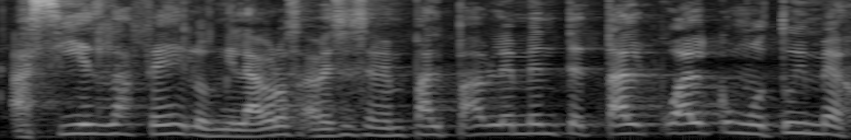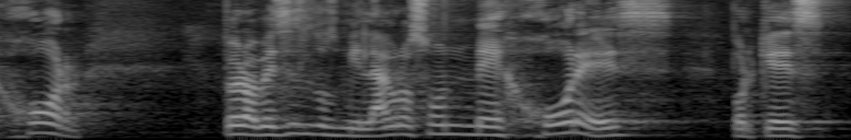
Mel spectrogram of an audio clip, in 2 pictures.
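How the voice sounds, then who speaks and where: A man's voice: high voice, a little slow. A middle-aged man, a pastor telling a personal story in a conversational sermon and acting out the dialogue. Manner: conversational, animated retelling with quoted dialogue.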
